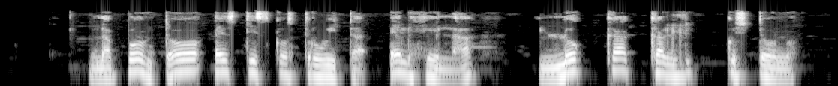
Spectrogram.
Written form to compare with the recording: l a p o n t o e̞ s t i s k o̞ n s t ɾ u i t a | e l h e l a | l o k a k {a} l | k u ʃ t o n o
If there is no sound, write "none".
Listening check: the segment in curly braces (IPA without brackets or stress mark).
a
